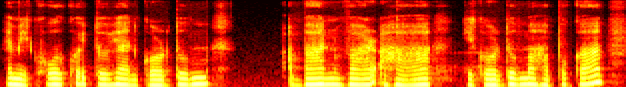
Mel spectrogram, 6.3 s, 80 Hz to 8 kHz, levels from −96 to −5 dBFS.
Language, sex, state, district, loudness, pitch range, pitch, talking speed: Mizo, female, Mizoram, Aizawl, -17 LUFS, 140-155 Hz, 150 Hz, 180 wpm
